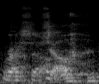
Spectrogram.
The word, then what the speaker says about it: Rachelle: Just so people pronounce my name right. Yeah. Rachelle.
